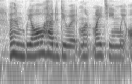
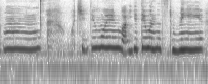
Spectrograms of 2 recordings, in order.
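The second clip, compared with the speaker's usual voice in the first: higher, drawn-out plaintive complaint; mock reproach; 5 semitones higher, slower than usual. Student side-eyeing the classmate beside them, high mock-plaintive reproach. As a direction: whine it slowly with side eye.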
